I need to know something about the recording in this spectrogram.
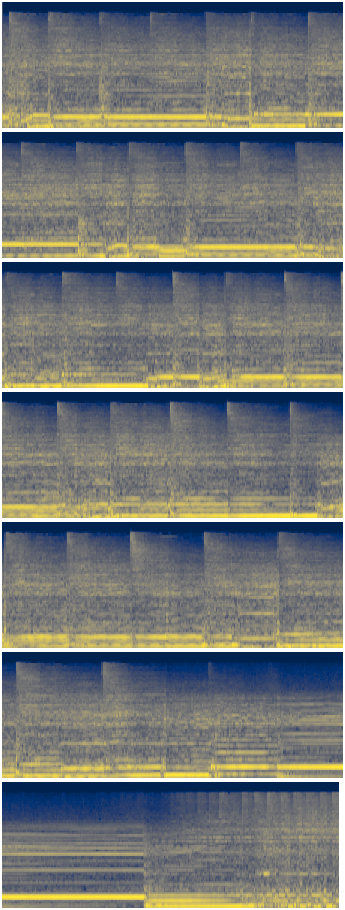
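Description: Live rock band: electric guitar playing riffs over a drum kit with steady cymbal beats. About four seconds before the end, the drums drop out while the guitar holds ringing notes, and then the drums come back in.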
